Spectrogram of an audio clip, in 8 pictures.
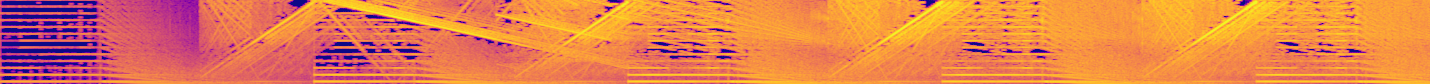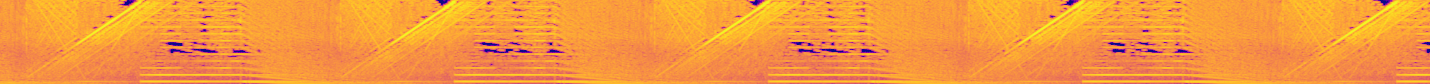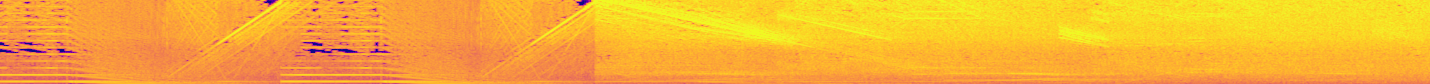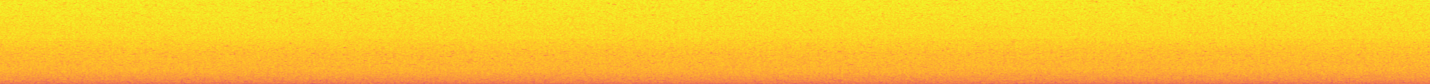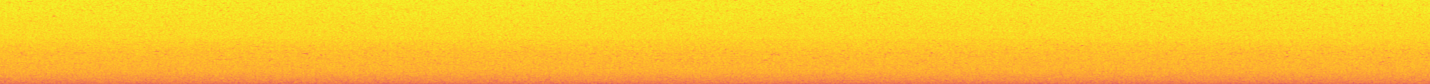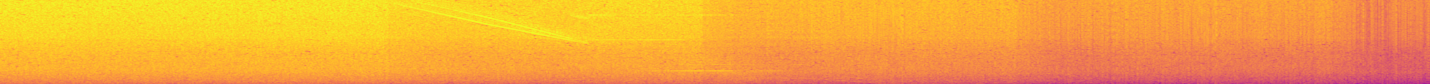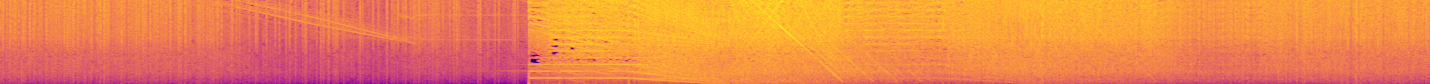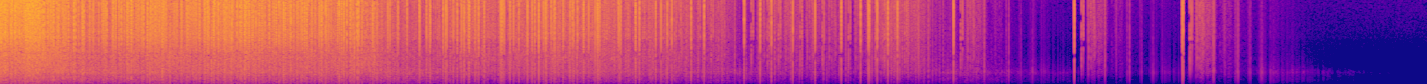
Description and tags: Ascending and descending sine wave notes, echoed until the point of distortion.
distortion, echo, noise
